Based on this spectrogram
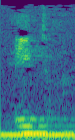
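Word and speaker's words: Eta (ἦτα): Eta. Notice there that that's got the aspirated H. And it is pronounced like an H there.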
